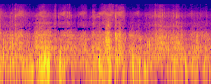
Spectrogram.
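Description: A lowered bike rattling and knocking irregularly as it rolls over a bumpy dirt trail, with scattered jolts and clatters from the frame and parts.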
